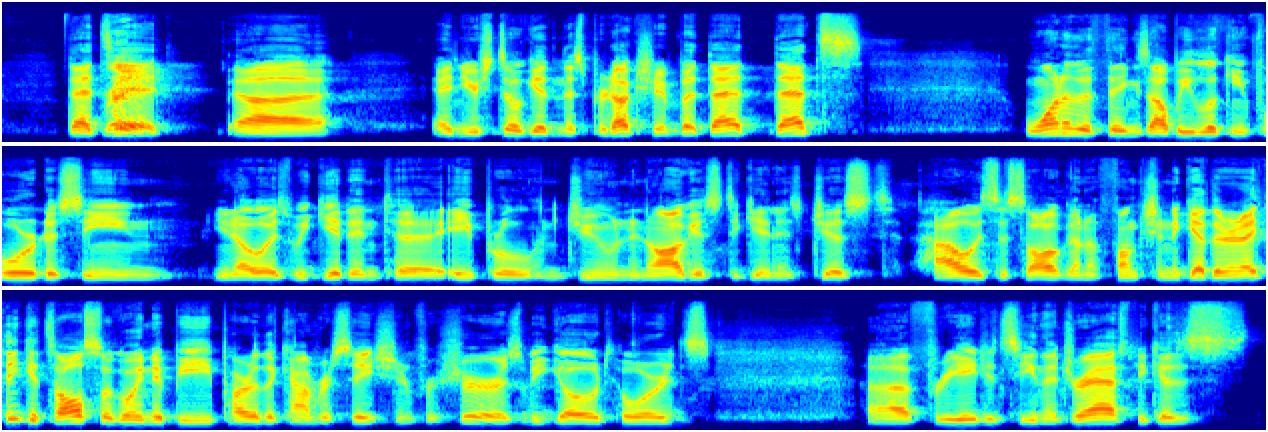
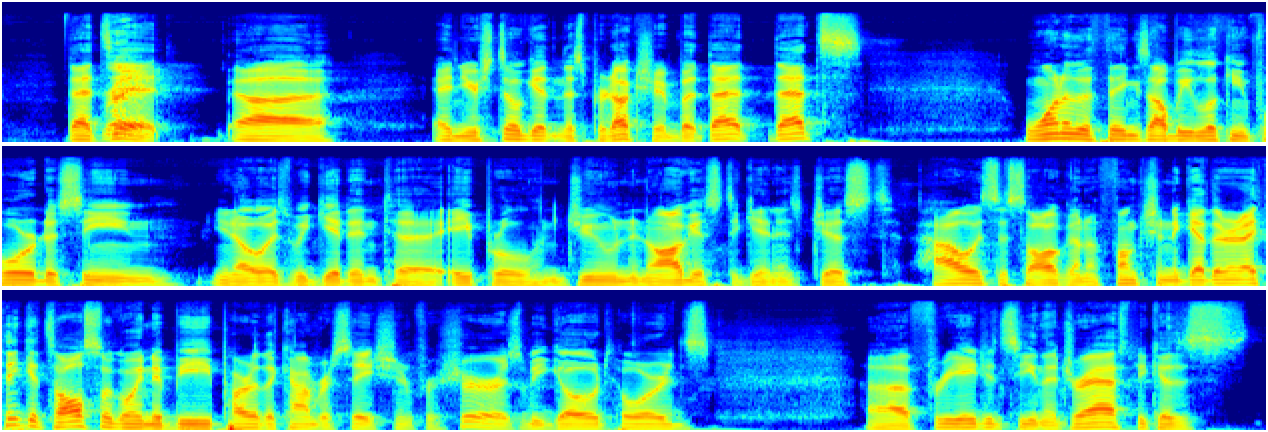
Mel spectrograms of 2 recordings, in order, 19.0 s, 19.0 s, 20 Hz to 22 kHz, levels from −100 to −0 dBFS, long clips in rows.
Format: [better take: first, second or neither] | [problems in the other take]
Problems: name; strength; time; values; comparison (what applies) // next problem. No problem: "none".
second | thin; very; fading below 300 Hz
